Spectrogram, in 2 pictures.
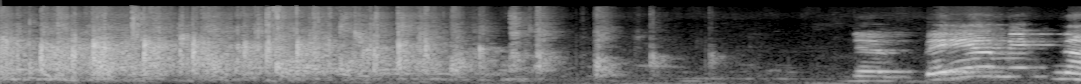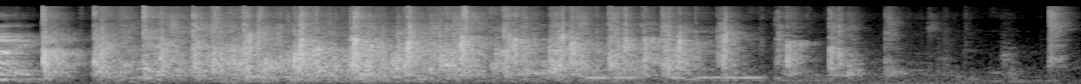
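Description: Audience applauding in two rounds. The first round fades out about three seconds in, and a second round starts at about five and a half seconds and dies away near the end.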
